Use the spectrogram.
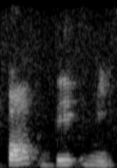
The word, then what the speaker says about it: pandémie: Not pandemic. It's pandémie. Pandémie.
